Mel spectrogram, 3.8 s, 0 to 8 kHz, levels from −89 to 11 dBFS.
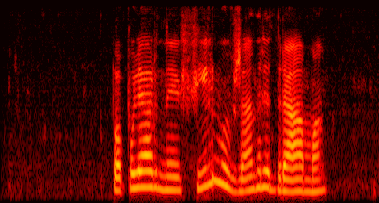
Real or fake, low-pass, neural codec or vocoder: fake; 7.2 kHz; vocoder, 22.05 kHz, 80 mel bands, HiFi-GAN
